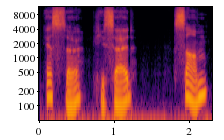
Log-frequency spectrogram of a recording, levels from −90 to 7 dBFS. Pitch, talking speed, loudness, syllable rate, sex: 130 Hz, 130 wpm, -21 LUFS, 3.3 syllables/s, male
